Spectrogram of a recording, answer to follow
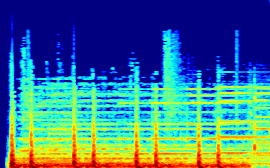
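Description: A slow heartbeat-like double thump, about one pair of beats a second, over a steady droning chord; the low thumping drops away near the end.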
